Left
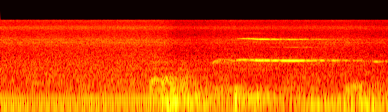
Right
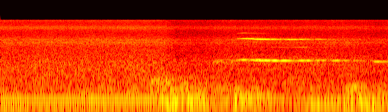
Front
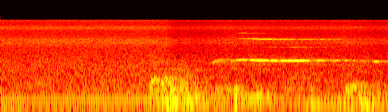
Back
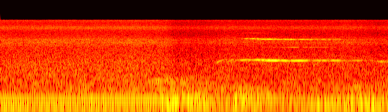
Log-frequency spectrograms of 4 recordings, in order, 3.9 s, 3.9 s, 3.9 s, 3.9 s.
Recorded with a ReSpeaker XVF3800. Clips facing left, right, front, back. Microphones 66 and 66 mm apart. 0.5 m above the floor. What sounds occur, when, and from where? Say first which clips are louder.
1.5 s a cat meowing: left 4 dB, front 5 dB; 30° left, 4 m; by 3.8 s straight ahead, 5 m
